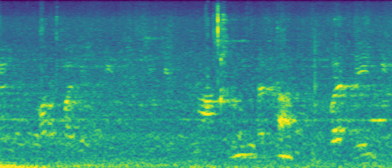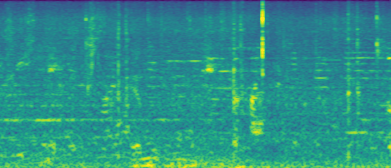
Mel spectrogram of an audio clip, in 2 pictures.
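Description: Men talk nearby outdoors in a low murmur.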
